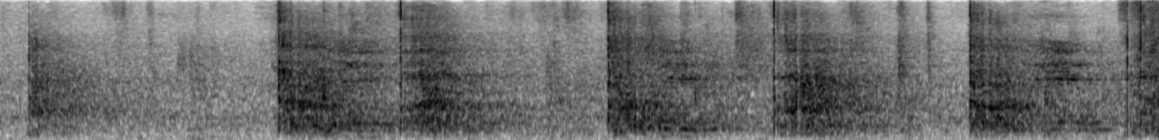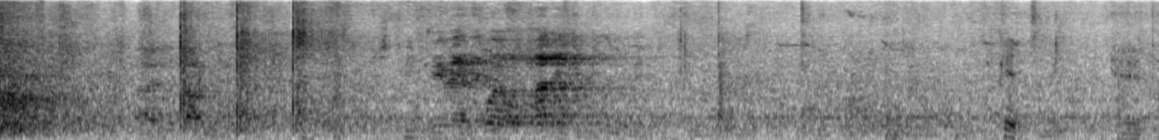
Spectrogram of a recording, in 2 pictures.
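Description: Tennis balls are struck with rackets in a rally, echoing in a large indoor hall.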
